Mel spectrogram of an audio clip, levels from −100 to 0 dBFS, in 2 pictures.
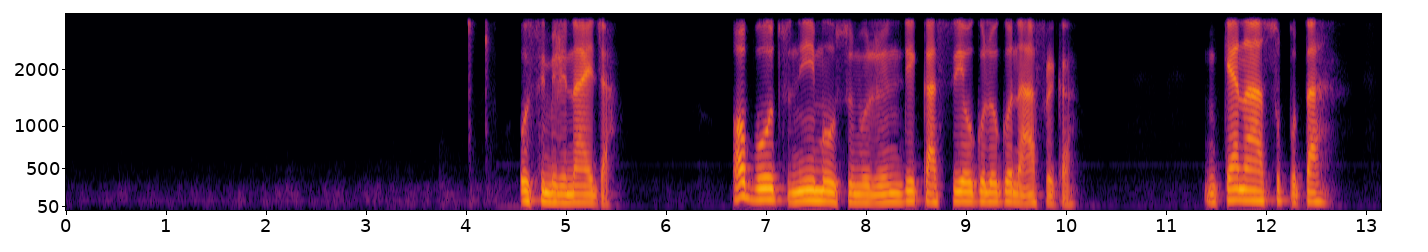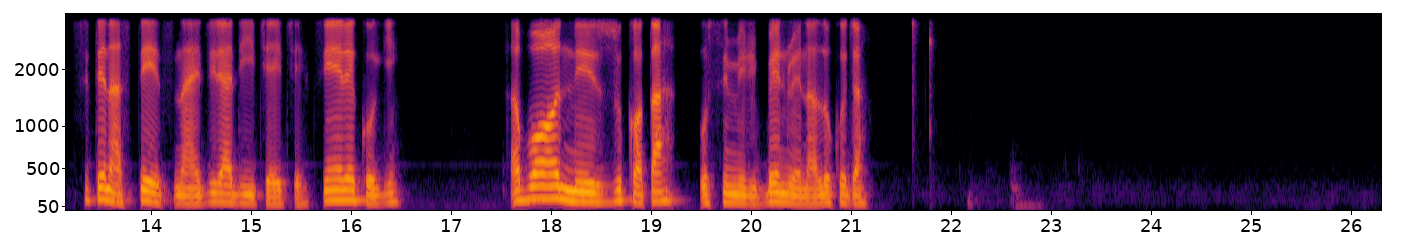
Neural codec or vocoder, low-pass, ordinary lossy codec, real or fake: autoencoder, 48 kHz, 128 numbers a frame, DAC-VAE, trained on Japanese speech; 3.6 kHz; none; fake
